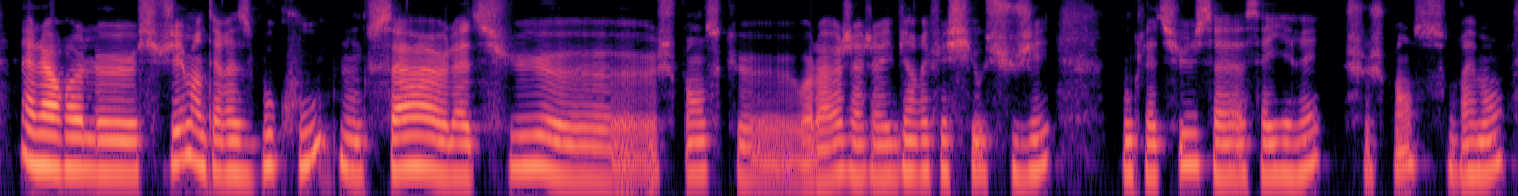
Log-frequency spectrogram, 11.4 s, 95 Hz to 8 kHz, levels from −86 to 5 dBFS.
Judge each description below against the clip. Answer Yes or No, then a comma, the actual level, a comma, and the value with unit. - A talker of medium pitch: Yes, medium, 170 Hz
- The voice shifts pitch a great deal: No, average, 2.8 semitones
